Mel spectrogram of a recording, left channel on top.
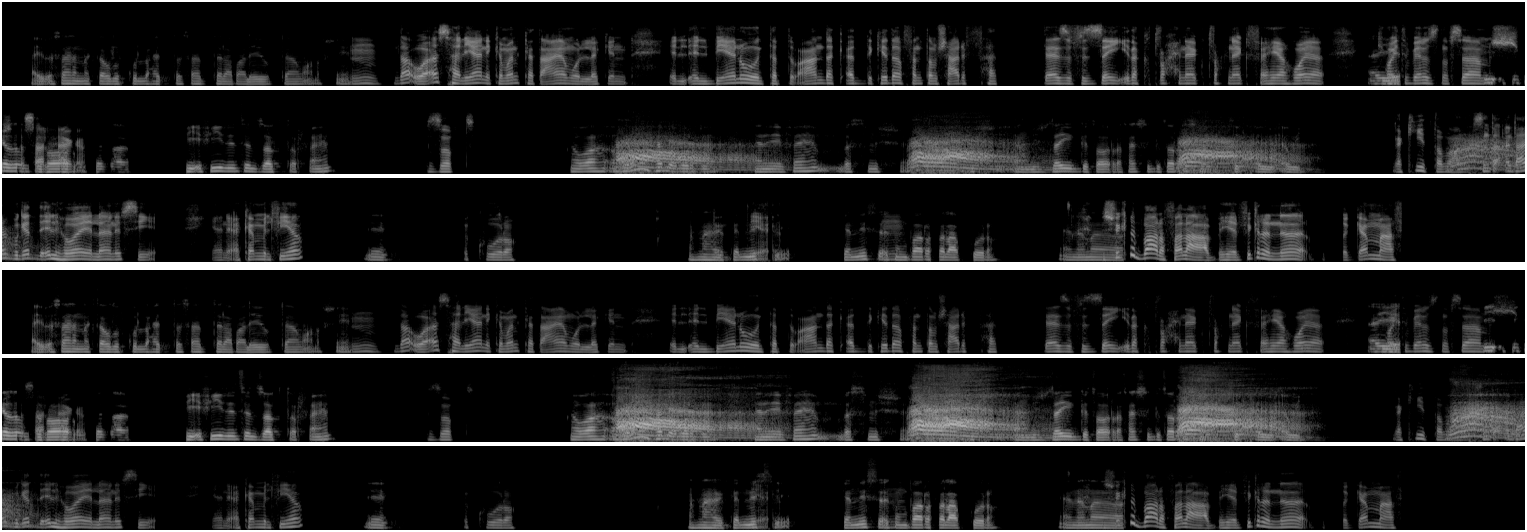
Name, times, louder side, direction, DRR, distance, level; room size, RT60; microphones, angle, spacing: voice 1, 0.3-3.5 13.7-14.0 14.8-14.9 15.2-16.5 17.1-18.6 20.9-22.4 22.8-24.4 24.9-28.3 34.1-34.3 37.3-38.3 38.9-40.4 41.0-41.7, right 3 dB, 30° right, 0.8 m, -37 dB
voice 2, 3.4-9.9 10.4-13.5 13.8-15.2 15.4-15.9 19.5-19.9 29.1-32.0 32.3-33.5 35.3-35.6 37.6-38.2 39.2-39.5 41.2-43.5 44.0-44.5, left 6 dB, 80° left, 1.0 m, -36 dB
sound 1, 21.3-23.1 24.3-25.8 26.9-28.3 29.7-30.8, right 6 dB, 75° right, 0.7 m, -29 dB
head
